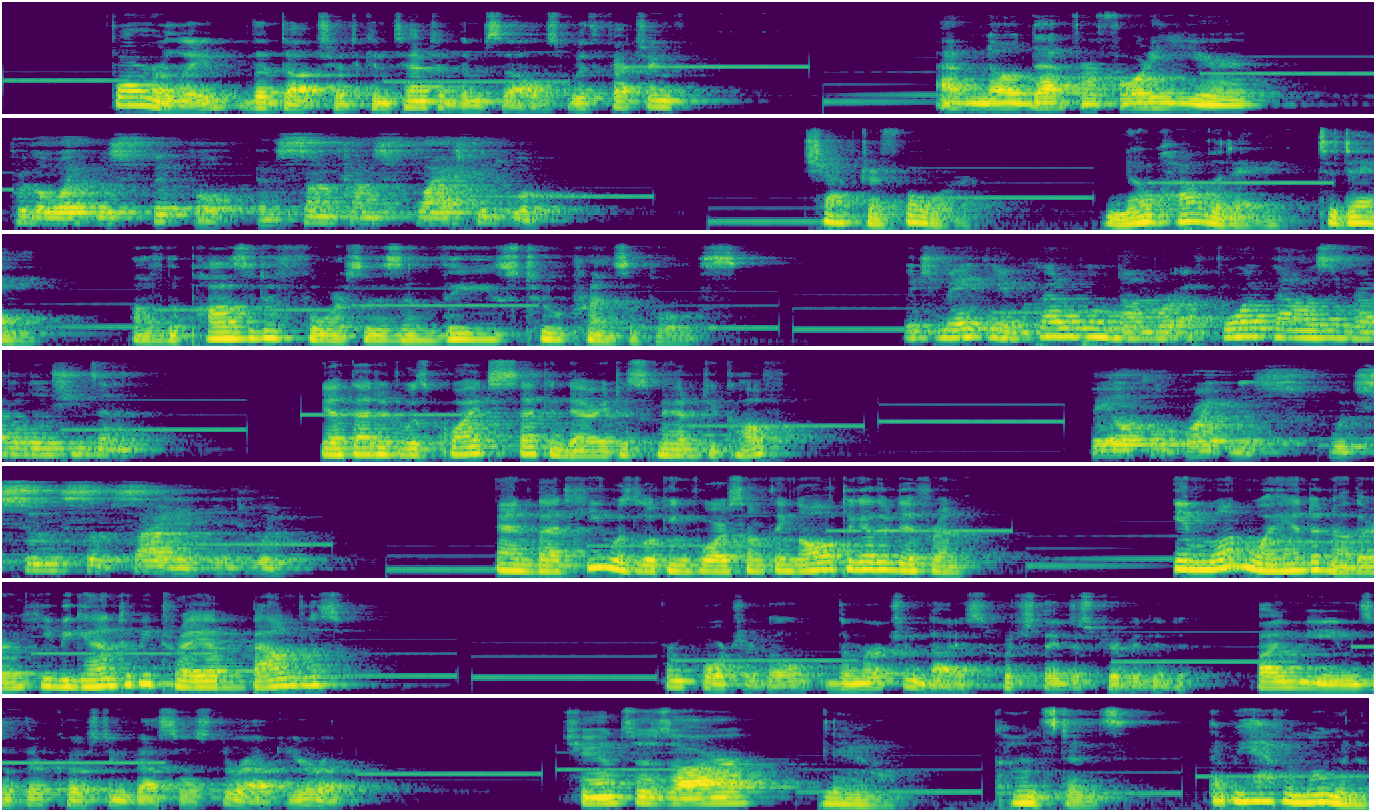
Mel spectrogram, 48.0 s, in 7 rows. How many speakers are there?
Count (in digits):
7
